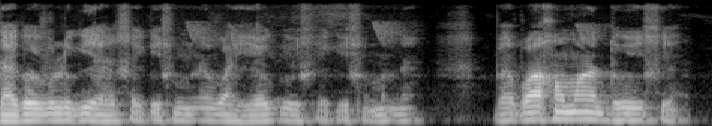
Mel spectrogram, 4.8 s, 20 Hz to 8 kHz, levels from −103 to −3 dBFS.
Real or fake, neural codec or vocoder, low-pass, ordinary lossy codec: real; none; 7.2 kHz; none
